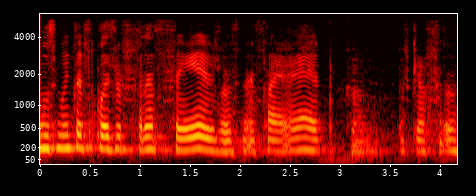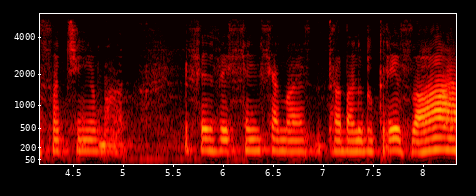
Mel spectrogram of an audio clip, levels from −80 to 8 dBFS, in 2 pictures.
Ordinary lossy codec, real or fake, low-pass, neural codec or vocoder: none; fake; 5.4 kHz; codec, 44.1 kHz, 1.7 kbps, Pupu-Codec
